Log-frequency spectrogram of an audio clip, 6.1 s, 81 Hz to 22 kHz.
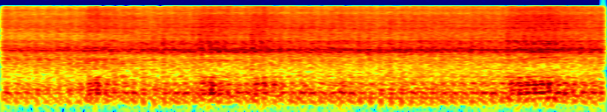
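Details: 1995 F3 motorcycle idling fast but unevenly, idle set at 2200 rpm, beat wavering and surging; takes 10 seconds of cranking and white smoke to start, rough idle often at red lights and cold starts.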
